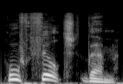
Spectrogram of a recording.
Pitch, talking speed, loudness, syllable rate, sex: 160 Hz, 145 wpm, -15 LUFS, 3.4 syllables/s, male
